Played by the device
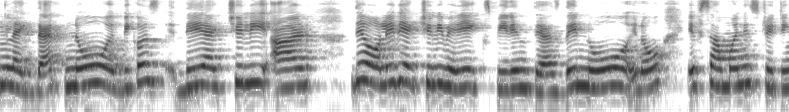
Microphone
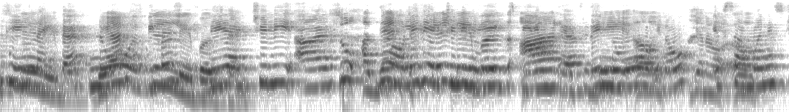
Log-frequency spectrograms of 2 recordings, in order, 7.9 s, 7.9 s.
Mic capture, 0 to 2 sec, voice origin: both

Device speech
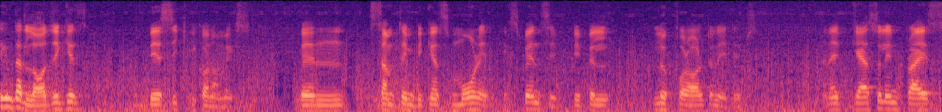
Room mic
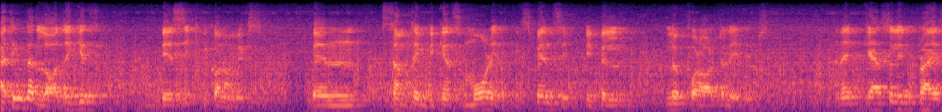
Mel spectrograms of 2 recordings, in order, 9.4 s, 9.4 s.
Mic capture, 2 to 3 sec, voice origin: echo only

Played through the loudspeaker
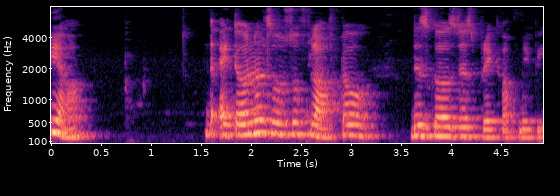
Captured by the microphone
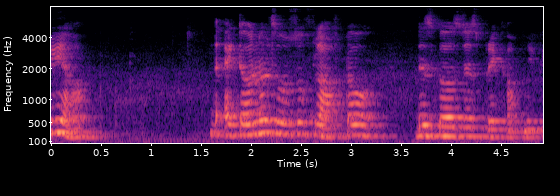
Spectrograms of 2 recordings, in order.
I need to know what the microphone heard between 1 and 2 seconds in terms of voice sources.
echo only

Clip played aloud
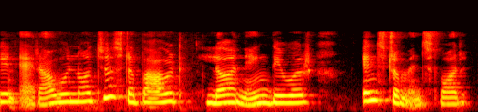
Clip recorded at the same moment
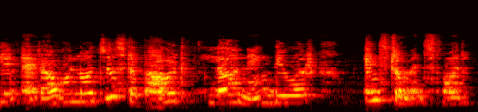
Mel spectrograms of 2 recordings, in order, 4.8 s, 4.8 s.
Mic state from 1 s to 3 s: echo only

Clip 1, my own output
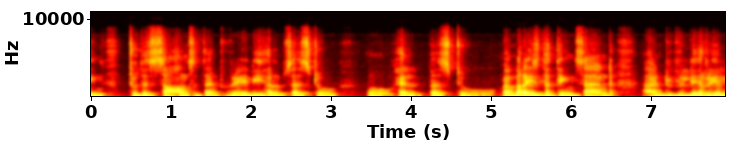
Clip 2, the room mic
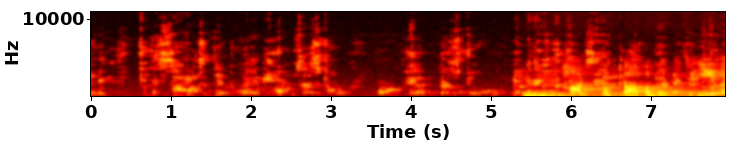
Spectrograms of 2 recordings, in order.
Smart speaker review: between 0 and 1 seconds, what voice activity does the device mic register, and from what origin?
echo only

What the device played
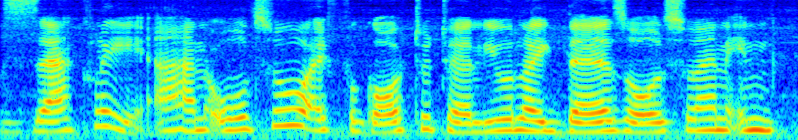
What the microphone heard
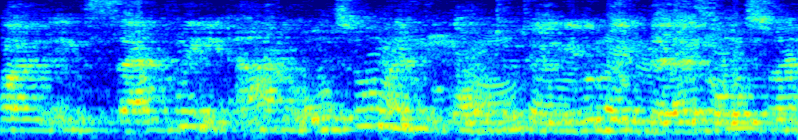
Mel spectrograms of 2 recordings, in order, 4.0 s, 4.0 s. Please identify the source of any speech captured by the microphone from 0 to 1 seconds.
echo only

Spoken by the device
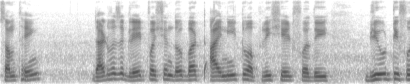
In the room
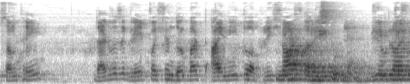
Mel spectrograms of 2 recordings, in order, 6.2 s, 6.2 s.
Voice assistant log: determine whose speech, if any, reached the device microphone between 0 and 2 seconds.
echo only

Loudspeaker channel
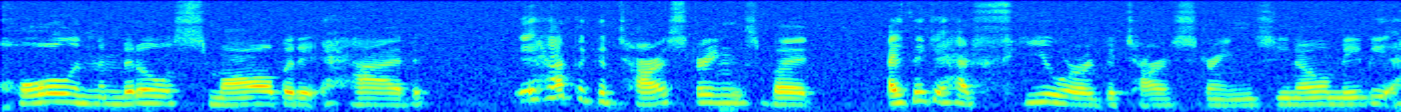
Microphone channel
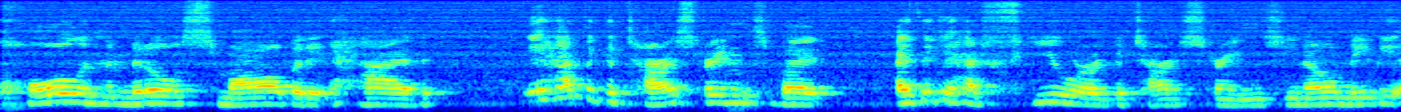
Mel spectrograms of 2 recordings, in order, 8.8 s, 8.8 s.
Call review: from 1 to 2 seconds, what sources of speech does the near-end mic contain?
echo only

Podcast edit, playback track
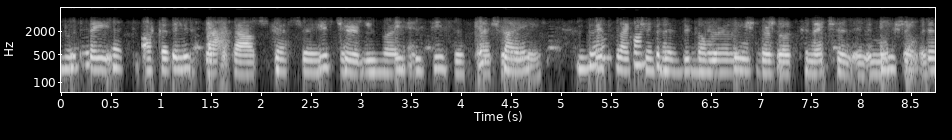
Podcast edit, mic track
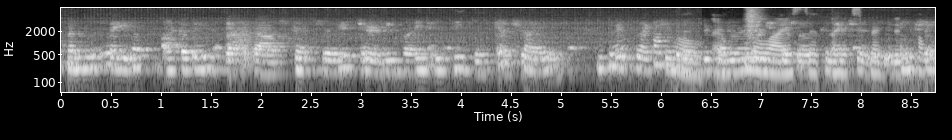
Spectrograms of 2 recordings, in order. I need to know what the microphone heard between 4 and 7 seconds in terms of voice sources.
both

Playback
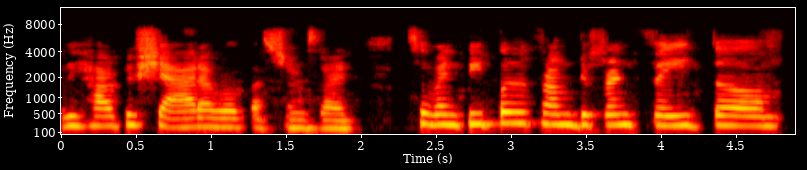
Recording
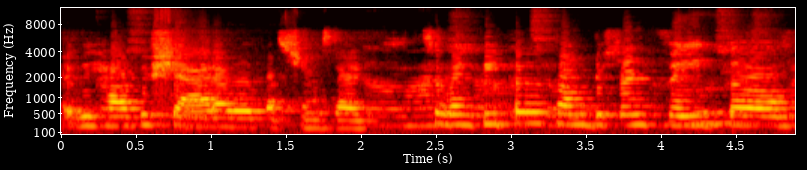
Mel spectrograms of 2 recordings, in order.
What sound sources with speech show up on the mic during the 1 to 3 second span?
both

